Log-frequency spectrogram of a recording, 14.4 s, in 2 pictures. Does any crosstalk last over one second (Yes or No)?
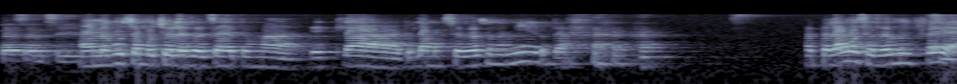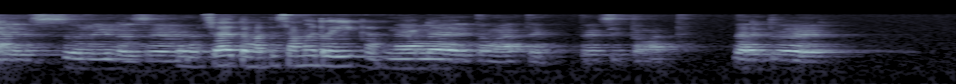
No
